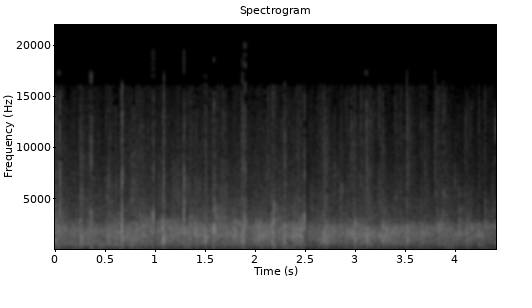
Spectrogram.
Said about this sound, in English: Beautiful Minnesota day. Let's applaud the day.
